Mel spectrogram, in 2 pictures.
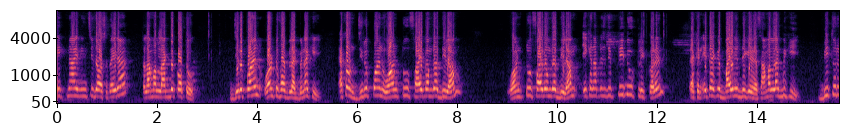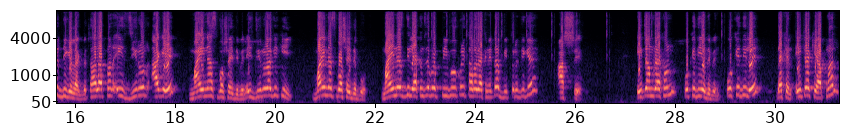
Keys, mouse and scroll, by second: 3.0-3.6 drag, 11.8 click, 17.4 click, 23.0 click, 23.8 click, 25.0 click, 26.0 click, 26.6 click, 28.8 click.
